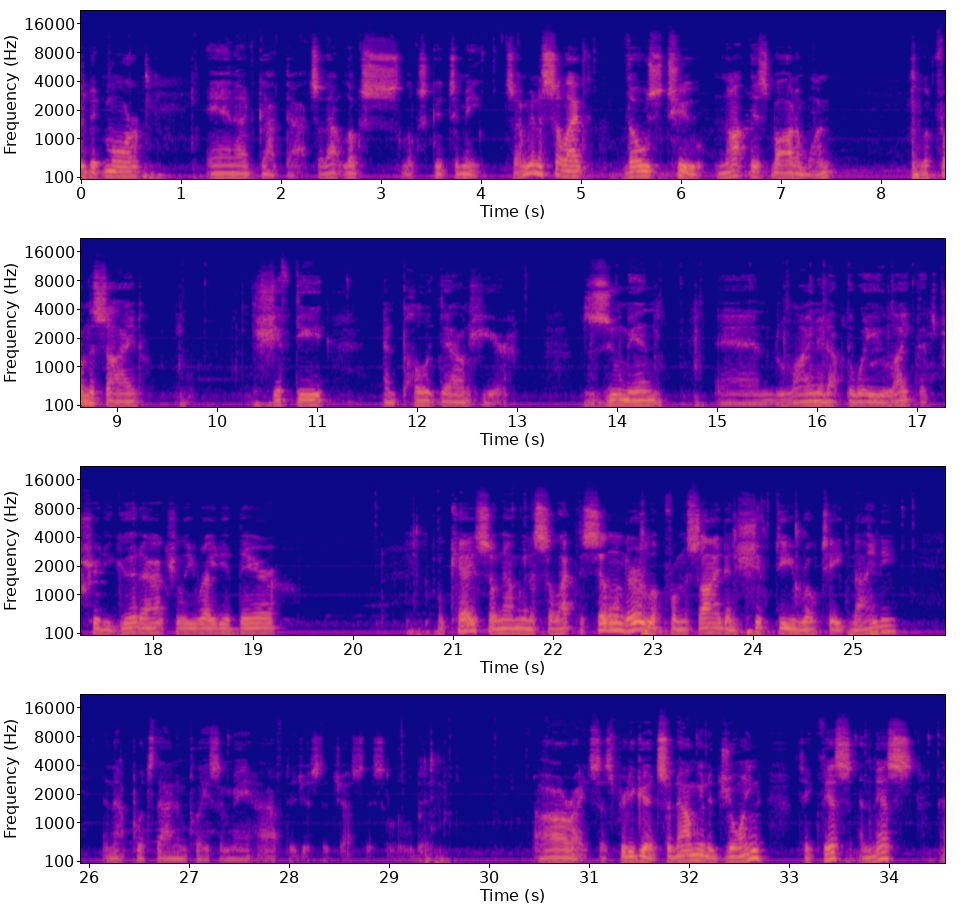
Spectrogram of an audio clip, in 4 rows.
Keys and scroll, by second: 0.0 Tab, 0.7 alt+a, 8.3 KP_3, 10.3 shift+d, 20.6 alt+a, 22.9 KP_3, 23.9 shift+d, 24.4 r, 24.9 9, 25.1 0, 29.4 alt+a.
